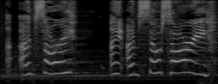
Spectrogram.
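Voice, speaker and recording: A woman's voice: very high voice, steady tone, measured pace. A woman voicing a timid young junior chef in a video game, tearful, stammering and pleading apologetically. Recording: music behind the voice.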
